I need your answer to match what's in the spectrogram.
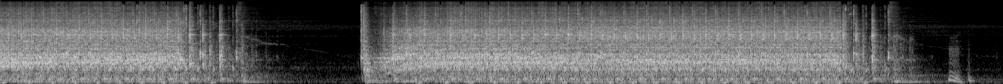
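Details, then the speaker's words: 1975 Gravely 816S tractor engine cranking on a starter swapped from a parts engine after a squirt of fuel: regular heavy internal clank about four a second, stopping when cranking stops; cause unknown, owner fears something like a rod is about to fail. "I DON'T know what that clank is, but that ain't cool, man. That is so weird. I got to diagnose that clank because sounds like something's about to blow like the rod or something."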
